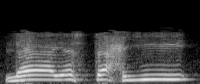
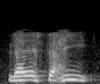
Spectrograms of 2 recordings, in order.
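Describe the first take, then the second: First: The h has no vowel, then two y sounds. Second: The h has an i vowel, then one y. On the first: The speaker calls it right. "فلا بد أن يسكن الحاء ويجيب بعدها ياءين" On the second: The speaker calls it wrong. "فكسر الحاء وجاب ياء واحدة، وهذا خطأ"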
